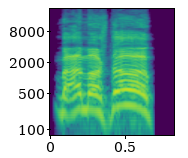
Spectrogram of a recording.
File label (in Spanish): Scout activate charge, es; ¡Vamos, doc!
